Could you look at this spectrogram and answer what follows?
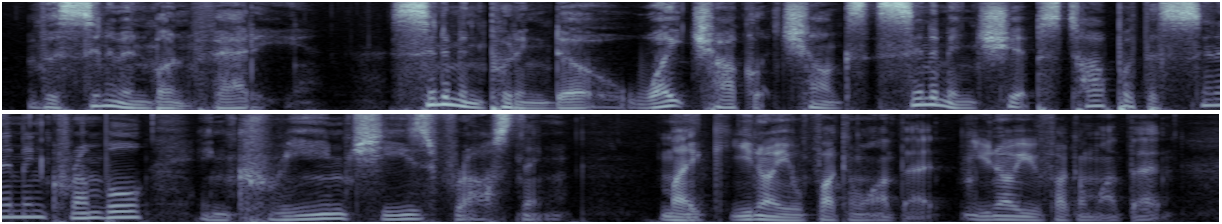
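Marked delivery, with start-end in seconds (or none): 0.1-8.9 public-radio announcer voice. Putting on a voice for a co-host as a demonstration, in an NPR voice. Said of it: "This is my N P R voice".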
